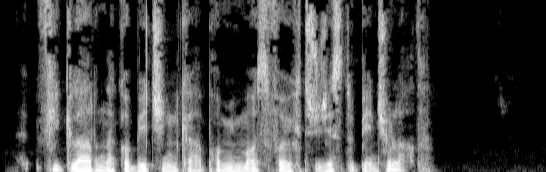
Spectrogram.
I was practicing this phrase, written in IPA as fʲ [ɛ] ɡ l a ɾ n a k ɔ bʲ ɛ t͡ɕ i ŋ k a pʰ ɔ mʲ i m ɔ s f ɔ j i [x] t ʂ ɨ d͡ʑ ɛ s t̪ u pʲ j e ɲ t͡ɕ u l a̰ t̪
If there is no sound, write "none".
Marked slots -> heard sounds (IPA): i, x

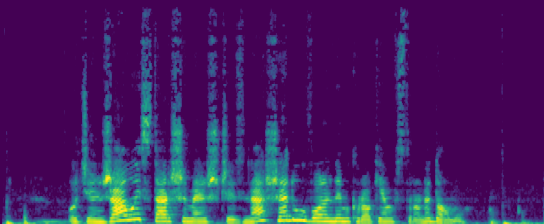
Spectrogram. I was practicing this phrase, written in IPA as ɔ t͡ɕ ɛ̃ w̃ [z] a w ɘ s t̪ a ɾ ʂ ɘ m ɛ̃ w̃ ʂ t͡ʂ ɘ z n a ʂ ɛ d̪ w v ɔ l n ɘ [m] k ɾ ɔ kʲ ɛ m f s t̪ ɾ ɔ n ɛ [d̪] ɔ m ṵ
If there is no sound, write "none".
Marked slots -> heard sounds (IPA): ʐ, m, d̪

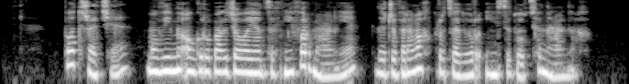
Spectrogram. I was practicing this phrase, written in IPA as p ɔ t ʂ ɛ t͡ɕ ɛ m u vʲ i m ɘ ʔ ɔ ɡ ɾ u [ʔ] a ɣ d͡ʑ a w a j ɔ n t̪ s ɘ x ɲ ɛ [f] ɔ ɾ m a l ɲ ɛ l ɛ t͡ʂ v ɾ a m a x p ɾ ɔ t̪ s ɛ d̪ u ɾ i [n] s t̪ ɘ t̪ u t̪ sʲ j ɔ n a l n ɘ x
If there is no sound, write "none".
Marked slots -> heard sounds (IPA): p, f, n

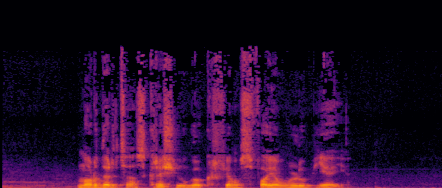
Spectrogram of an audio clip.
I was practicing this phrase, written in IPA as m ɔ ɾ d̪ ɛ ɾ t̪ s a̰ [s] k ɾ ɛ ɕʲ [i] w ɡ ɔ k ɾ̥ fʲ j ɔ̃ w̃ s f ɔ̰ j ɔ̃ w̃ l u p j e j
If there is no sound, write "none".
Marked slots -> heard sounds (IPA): s, i

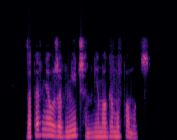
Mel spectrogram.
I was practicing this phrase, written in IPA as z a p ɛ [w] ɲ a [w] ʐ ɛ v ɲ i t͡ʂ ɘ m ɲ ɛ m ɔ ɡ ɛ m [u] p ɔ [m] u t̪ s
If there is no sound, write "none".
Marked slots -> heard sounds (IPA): v, w, u, m

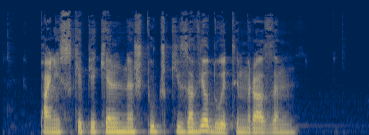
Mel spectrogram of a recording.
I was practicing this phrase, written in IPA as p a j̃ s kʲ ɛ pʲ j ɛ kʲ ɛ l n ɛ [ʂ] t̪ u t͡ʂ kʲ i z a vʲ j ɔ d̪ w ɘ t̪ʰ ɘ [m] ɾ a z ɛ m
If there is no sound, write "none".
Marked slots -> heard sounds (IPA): ʂ, m

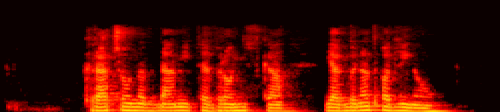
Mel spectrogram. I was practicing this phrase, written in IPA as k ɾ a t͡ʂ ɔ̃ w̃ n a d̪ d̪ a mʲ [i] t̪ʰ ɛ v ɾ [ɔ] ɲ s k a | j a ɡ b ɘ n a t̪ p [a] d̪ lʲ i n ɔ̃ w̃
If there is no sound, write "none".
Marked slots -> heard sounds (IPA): i, ɔ, a

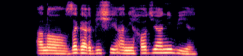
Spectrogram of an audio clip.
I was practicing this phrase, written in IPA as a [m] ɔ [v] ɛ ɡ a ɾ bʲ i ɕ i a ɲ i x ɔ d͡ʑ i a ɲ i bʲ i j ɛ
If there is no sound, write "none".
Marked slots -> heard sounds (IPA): n, z

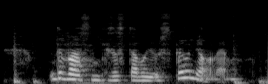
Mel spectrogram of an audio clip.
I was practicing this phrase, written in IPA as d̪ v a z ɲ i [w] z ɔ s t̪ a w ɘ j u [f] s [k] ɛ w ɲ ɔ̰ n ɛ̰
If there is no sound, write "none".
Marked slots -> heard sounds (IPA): ɣ, ʂ, p

